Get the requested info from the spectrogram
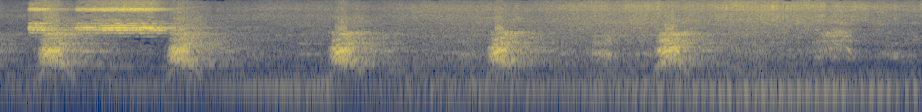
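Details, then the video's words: Street dogs barking at a Labrador, six loud barks in under five seconds at uneven spacing, the later ones fading, over a thin high steady tone early on and a low droning hum. "Labrador vs Street dogs barking"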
